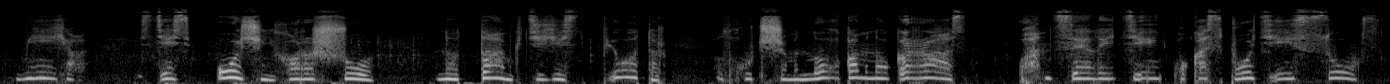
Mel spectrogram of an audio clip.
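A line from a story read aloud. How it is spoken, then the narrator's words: Whispered in ear. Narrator (Russian): прошептал ей на ухо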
